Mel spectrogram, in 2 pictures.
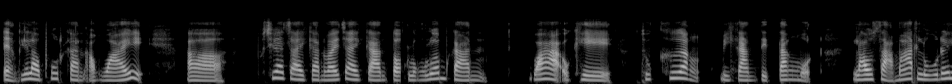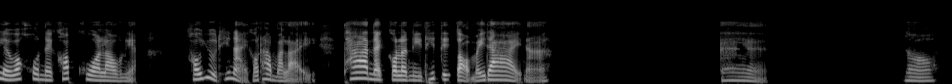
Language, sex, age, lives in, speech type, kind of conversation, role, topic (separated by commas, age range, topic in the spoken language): Thai, female, 50-54, United States, conversation, podcast, host, คุณคิดอย่างไรเกี่ยวกับการติดตามตำแหน่งบนมือถือของคนใกล้ชิด?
